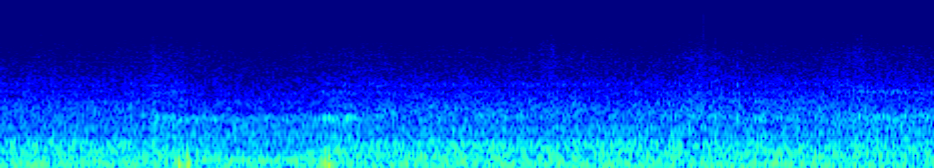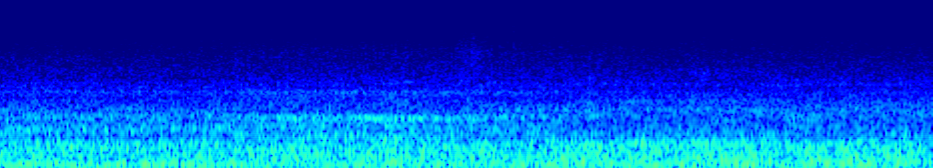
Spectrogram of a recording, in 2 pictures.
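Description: Steady hum of an idling car heard from inside its cabin, with two short clicks about one and two seconds in.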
